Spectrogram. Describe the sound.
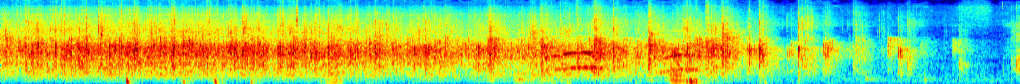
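An audience at a church service applauds to welcome a guest speaker to the stage. Loud, dense, steady clapping holds for several seconds, then thins and tapers off in the last couple of seconds.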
